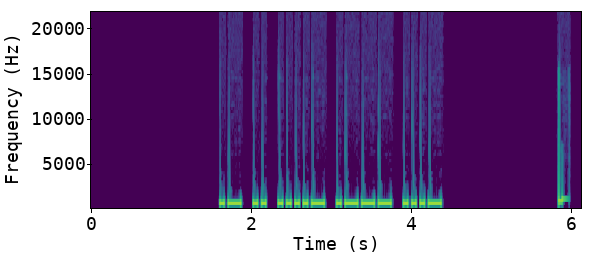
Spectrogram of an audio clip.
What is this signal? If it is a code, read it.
Morse code, heard as a keyed tone, about 22 wpm, 700 Hz. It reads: AI4JV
